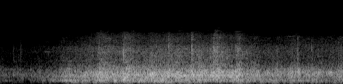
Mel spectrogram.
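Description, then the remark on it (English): A subway train rumbles and clatters steadily along the rails, a dense, continuous low roar with faint rhythmic clacking, swelling slightly louder after the first moment and holding steady throughout. “They had dinner and danced a lot, then took the subway home.”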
